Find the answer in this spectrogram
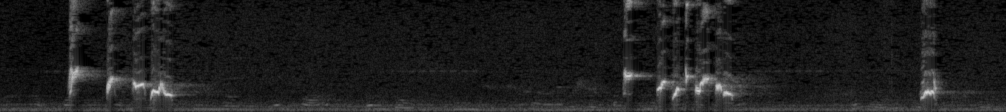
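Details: Song of a red-whiskered bulbul for teaching young birds: a cheerful burst of four whistled notes, another fuller phrase about four seconds later, and a final single sharp note, with faint hum.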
